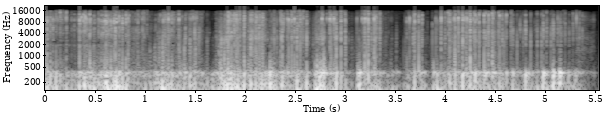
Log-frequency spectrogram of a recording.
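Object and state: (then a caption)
Metal mesh microphone grille being scratched. Long acrylic nails scratch both sides of the hollow metal mesh grille of a black bare microphone. The result is a dense, continuous rumbling scrape, heavy in the low end with a faint bright hiss, swelling and dipping in loudness throughout.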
